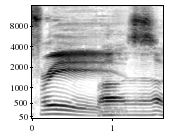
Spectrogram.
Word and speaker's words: Fries: he Victor freeze Mr Freeze probably I think his name is Mr okay so it's Dr Victor Fri that's how it's spell but fries is pres pronounced freeze there you go okay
